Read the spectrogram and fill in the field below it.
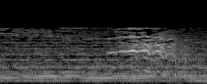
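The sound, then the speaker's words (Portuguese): A horse neighs in a single drawn-out whinny, its voice rising and quavering before fading away. The call is clear, heard on its own without any talking. “E nela vi um anjo do Senhor montado num cavalo vermelho.”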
